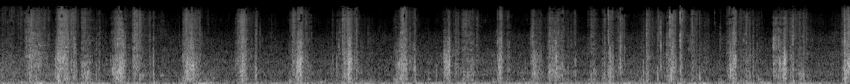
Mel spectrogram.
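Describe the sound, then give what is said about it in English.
Crunching footsteps on snow, steady, a continuous run of crisp compressed crunches at a walking pace with no voices. “Footsteps on snow.”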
